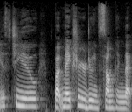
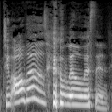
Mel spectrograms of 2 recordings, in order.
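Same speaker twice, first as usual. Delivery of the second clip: laughing through the words, louder; amused at herself, louder; 6 semitones higher, 9 dB louder than usual. Real, not acted. Laughs at her own exaggeration.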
